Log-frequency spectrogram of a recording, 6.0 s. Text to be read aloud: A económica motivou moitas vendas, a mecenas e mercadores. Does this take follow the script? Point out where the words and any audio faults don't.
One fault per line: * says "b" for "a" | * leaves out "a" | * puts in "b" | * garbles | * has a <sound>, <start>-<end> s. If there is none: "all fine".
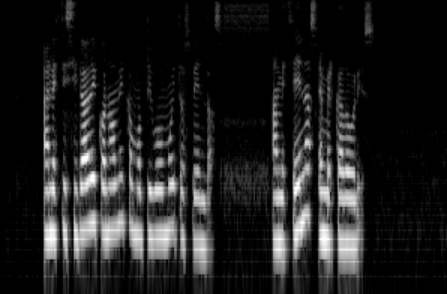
* puts in "necesidade"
